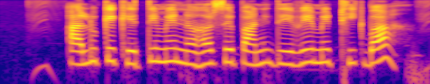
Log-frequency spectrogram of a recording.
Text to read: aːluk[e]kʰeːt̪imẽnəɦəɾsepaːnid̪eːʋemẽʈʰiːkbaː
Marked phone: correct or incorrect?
correct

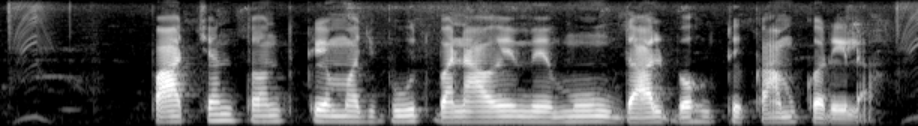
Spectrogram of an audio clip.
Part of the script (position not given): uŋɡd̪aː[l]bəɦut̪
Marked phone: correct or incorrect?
correct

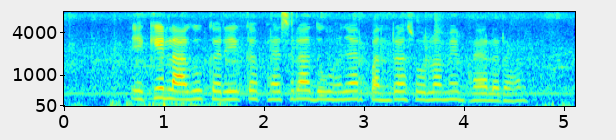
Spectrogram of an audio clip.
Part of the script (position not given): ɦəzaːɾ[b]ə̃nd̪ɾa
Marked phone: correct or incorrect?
incorrect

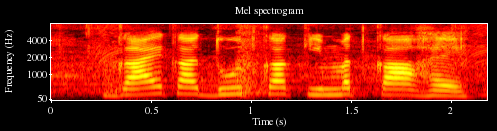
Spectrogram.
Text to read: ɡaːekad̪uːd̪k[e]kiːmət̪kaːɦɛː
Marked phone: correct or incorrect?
incorrect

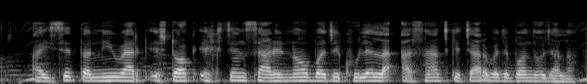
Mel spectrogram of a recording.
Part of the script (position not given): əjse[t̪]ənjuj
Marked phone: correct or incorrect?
correct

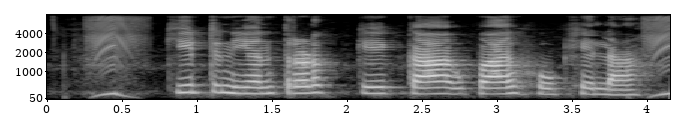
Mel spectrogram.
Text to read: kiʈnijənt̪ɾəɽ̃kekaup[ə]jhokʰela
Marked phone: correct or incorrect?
incorrect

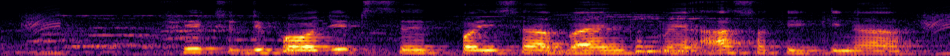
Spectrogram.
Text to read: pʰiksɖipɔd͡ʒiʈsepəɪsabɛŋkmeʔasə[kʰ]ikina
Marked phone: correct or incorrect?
incorrect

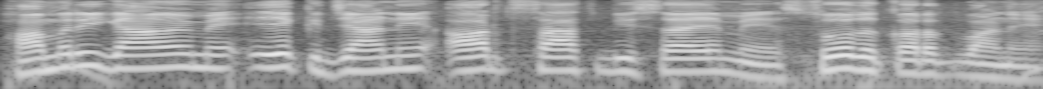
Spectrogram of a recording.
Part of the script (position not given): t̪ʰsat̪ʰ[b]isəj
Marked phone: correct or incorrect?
correct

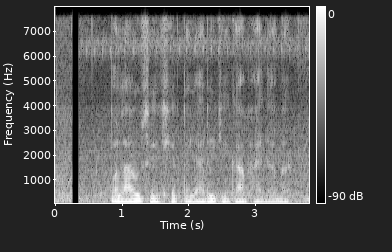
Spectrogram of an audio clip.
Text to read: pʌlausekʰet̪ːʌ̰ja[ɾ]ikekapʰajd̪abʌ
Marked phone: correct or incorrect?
correct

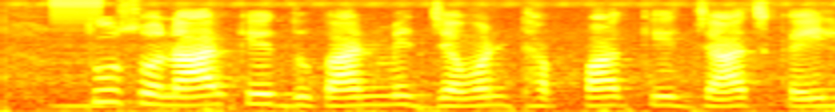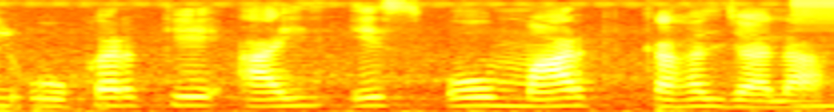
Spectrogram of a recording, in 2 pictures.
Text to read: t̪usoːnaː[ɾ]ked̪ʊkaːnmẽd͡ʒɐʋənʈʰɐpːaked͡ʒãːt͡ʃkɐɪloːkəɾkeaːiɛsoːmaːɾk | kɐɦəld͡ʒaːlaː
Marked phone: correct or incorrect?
correct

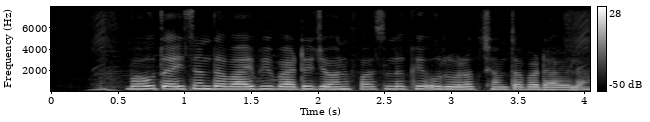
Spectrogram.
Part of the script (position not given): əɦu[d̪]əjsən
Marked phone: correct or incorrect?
incorrect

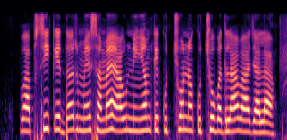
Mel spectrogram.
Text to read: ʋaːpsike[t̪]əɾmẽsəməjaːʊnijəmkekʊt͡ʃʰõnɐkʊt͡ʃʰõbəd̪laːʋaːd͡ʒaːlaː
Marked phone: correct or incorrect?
incorrect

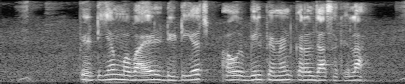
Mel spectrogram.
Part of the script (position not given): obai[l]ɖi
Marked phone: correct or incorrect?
correct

